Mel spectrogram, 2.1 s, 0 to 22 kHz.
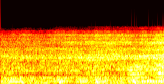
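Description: Twin JetCat P80 model jet turbines of a large RC Bombardier CRJ 200 in flight: a steady rushing jet noise as the model passes overhead.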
